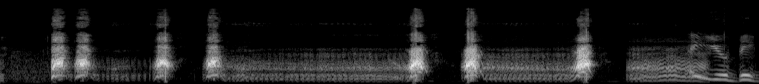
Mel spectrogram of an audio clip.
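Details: A small 10 lb Jack Russell Terrier, worked up by a playful "get you" game, lets out spaced single sharp barks, sometimes in pairs, and ends with a short wavering whine as a woman speaks softly under the barks.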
